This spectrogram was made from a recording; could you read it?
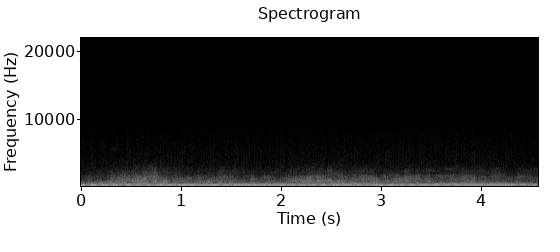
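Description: The Millennium Falcon spaceship from Star Wars cruising through hyperspace: a loud, steady drone with a deep hum and a faint wavering shimmer on top, sustained throughout with no voices.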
